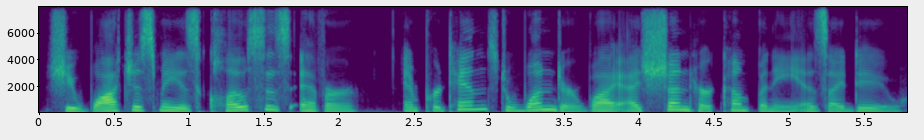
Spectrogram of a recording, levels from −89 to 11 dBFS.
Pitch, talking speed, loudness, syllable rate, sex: 205 Hz, 195 wpm, -20 LUFS, 4.8 syllables/s, female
